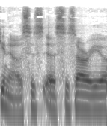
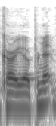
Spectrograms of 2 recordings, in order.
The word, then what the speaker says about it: Sicario: He has done, it looks like most of the other Denis Villeneuve movies, like Cesario or how you pronounce it? Sicario, Prisoners, Theory of Everything.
